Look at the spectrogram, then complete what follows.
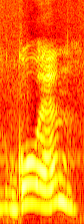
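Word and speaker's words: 五円: pièces de 5 yens parce que ça se prononce Goen. Go, c'est 5, yen, en. Et Goen, en fait, c'est aussi une façon de prononcer le mot destiné, le destin.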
